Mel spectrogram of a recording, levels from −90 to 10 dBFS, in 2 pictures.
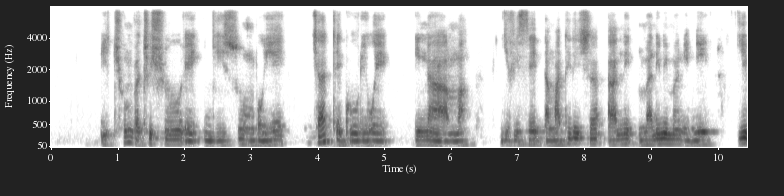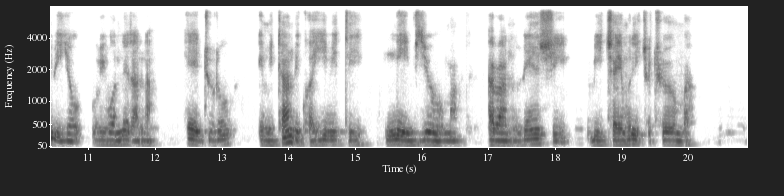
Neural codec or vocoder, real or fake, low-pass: codec, 16 kHz, 4 kbps, X-Codec, HuBERT features, trained on general audio; fake; 7.2 kHz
